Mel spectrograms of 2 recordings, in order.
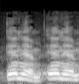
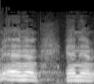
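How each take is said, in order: First: "in him, in him" punched higher and louder; emphatic in him. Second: Said in the usual way. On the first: Real, not acted. Preacher pressing "in him" on the congregation, emphatic. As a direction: drive home "in him, in him" hard. Stressing the phrase.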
